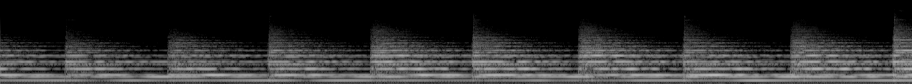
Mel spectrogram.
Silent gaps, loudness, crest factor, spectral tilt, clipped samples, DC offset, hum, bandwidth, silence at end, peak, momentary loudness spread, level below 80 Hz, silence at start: none; -25 LUFS; 14 dB; -7 dB/octave; under 0.1%; under 0.1%; none; 9 kHz; 0 s; -10 dBFS; 6 LU; -58 dBFS; 0 s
